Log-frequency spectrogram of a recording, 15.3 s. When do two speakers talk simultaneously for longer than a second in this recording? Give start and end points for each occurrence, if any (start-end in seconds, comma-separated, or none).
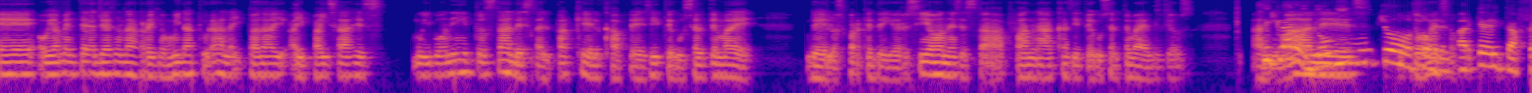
12.5-14.7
